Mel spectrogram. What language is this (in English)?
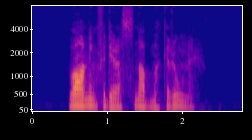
Swedish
